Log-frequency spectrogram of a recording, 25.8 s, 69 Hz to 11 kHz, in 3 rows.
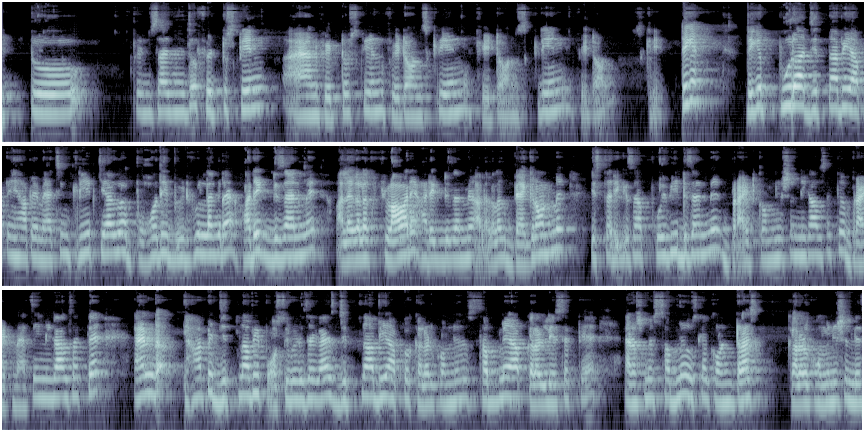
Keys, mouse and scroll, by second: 0.1 click, 0.8 right click, 1.6 click, 2.2 right click, 2.9 click, 3.3 right click, 4.0 click, 4.3 right click, 5.1 click, 5.4 right click, 6.1 click, 8.8 click, 9.0 ctrl+space, 9.7 ctrl+alt+shift+click, 20.3 click.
